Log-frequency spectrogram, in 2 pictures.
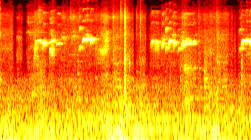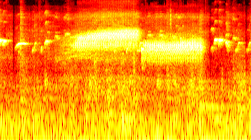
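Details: Canary in a cage with his family: scattered sharp chirps and short whistles break off, then a sustained buzzy rolling trill takes over before chirping resumes, with some low background rumble.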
